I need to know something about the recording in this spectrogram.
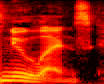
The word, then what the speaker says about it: Newlands: called the Newlands resolution spelled like new lands and I was like oh well the government is getting fancy and naming their resolutions no the guy's name was nuland he was some Congressman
